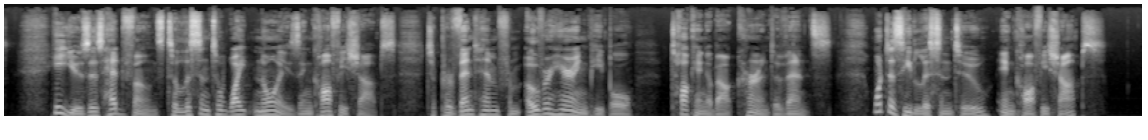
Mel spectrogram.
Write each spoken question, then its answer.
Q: What does he listen to in coffee shops?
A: He listens to white noise in coffee shops.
